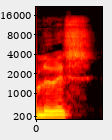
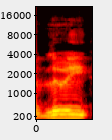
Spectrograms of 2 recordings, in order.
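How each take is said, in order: First: The name ends with a pronounced s sound. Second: The name ends in an ee sound, s silent. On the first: "I've got another one who pronounces it Lewis" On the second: "which I would pronounce Louis"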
